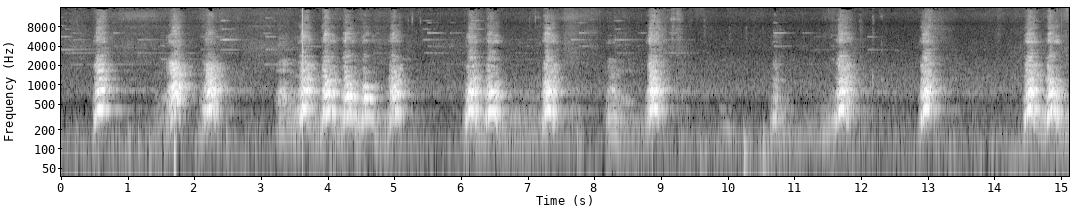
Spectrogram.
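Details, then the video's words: Presa Canario puppies from a litter born 2/10/2016, two males and two females, bark in a steady series of sharp yaps, often doubled or in quick triplets, with brief pauses between bursts. "PRESA CANARIO PUPPIES"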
